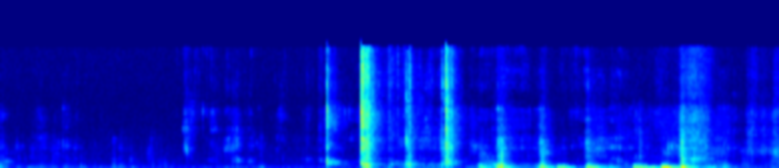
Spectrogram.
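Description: A person chewing a mouthful of food, crunching and smacking. It starts about three seconds in, after a quiet start, and grows busier before tailing off near the end.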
